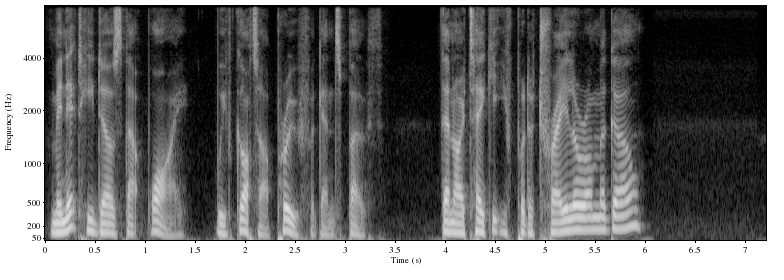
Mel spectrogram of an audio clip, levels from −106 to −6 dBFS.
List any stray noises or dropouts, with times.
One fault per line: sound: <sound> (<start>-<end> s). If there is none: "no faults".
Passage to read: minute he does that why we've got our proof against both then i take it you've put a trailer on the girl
no faults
